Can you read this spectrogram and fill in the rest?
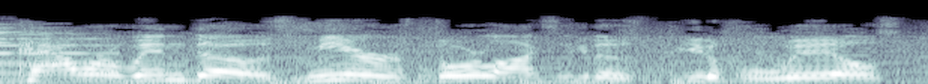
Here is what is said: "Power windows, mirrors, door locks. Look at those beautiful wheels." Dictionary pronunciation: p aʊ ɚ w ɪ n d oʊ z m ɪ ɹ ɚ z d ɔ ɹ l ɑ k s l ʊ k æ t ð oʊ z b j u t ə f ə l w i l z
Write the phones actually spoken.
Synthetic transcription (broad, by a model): p aʊ ɚ w ɪ n d oʊ z m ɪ ɹ z d ɔ ɹ l ɑ k s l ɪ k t ð oʊ z b j u t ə f l w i l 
